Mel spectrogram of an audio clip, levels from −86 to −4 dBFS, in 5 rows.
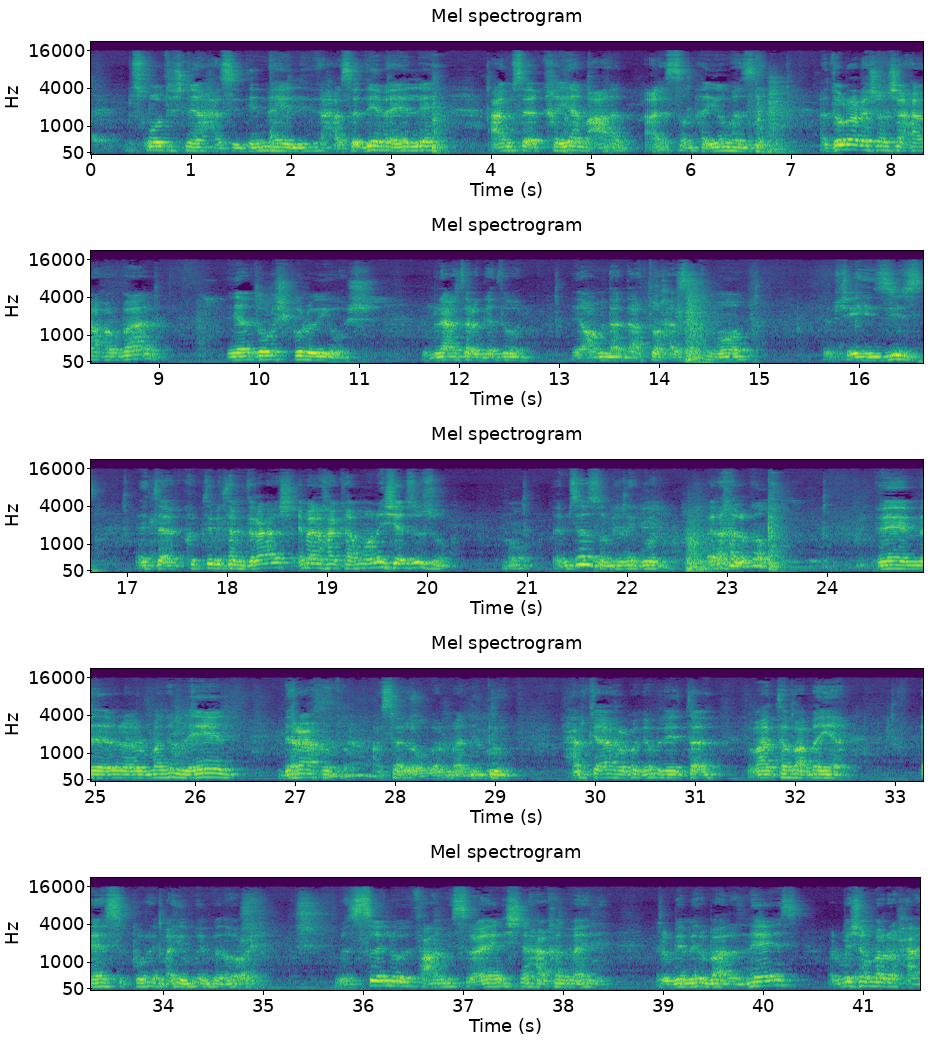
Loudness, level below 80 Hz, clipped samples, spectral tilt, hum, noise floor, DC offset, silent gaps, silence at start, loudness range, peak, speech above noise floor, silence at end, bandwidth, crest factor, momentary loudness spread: -18 LUFS; -50 dBFS; under 0.1%; -4 dB/octave; none; -41 dBFS; under 0.1%; none; 0 s; 3 LU; -2 dBFS; 23 dB; 0 s; 16.5 kHz; 18 dB; 16 LU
